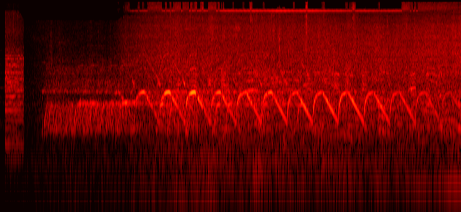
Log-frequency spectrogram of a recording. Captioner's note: sirens blaring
